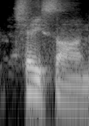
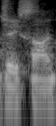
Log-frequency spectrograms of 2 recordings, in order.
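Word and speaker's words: Chaisson: Clavon Jason. Chason, not Jason. Chason. Yo, their house is super nice too.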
